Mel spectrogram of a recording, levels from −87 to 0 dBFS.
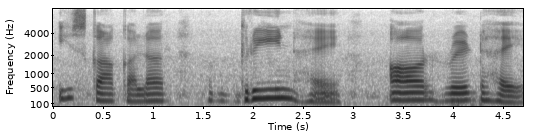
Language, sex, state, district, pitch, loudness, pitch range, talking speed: Hindi, female, Uttar Pradesh, Etah, 170 Hz, -19 LUFS, 155-185 Hz, 100 wpm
